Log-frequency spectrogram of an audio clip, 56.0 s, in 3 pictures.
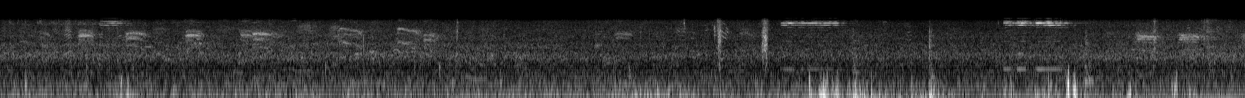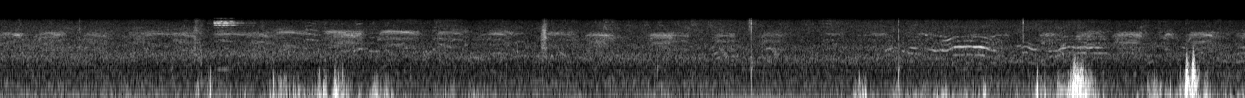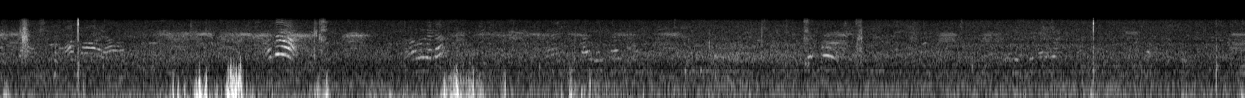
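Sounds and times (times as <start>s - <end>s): steady background hiss: 0.0s - 56.0s
bird calling: 0.6s - 6.7s, 17.0s - 38.4s.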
